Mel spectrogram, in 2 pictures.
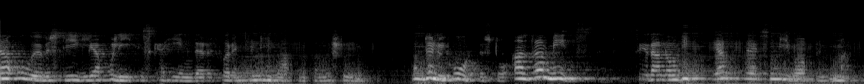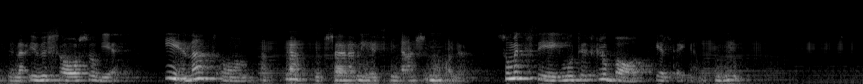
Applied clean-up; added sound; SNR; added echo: neural separator model SepFormer DNS4.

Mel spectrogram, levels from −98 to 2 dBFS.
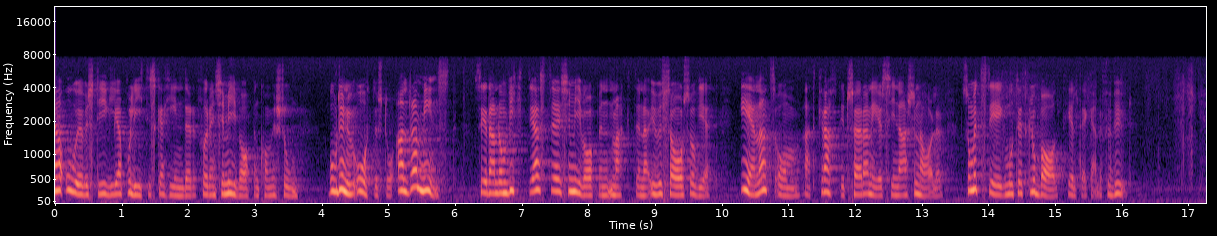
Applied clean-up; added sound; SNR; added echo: none; none; none; none.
